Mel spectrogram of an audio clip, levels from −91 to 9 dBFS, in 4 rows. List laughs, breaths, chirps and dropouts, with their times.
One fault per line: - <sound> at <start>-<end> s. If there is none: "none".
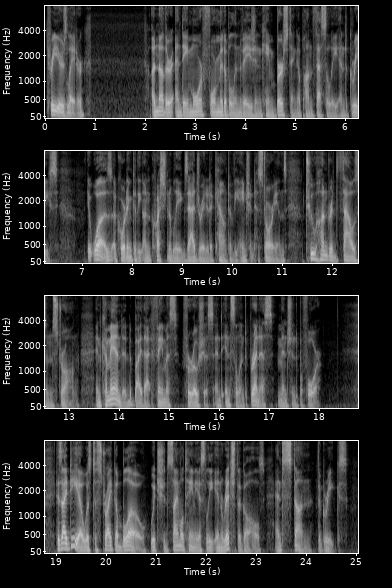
none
